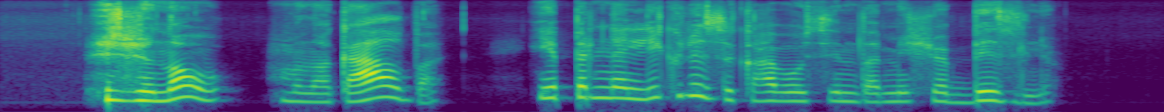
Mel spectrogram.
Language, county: Lithuanian, Vilnius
